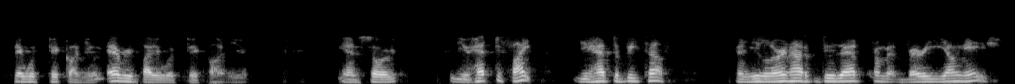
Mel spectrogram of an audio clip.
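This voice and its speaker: Using an American accent, a man speaks in a medium pitch with ordinary variation, big swings in loudness and long, frequent pauses. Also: moderate pace. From Corpus Christi, Texas. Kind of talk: casual talk to camera.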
